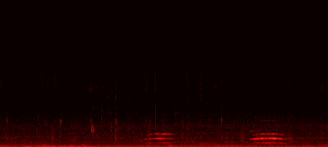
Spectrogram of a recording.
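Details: Cherry, a rescued street kitten, one week after her rescue: two short meows about two seconds apart, the second louder with a gently arching pitch, over a low indoor hum.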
